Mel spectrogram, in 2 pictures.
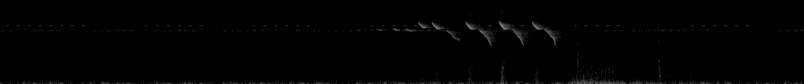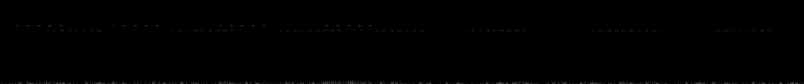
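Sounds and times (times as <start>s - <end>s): insects chirping: 0.0s - 16.0s
wings fluttering: 5.2s - 7.4s.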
